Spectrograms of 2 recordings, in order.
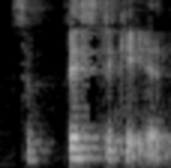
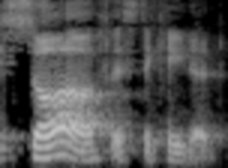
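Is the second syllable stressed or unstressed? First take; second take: stressed; unstressed. First: The second syllable is stressed. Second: The second syllable is unstressed. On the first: The speaker calls it right. "So the fit is the stress" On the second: The speaker calls it wrong. "I don't say sophisticated"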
